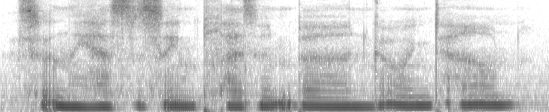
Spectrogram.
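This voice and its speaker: A British woman playing a seductive, sadistic female vampire in an ASMR roleplay, speaking in a breathy near-whisper with slow, teasing politeness. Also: mid-range voice, steady tone, warm tone. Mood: coaxing, teasing.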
